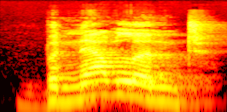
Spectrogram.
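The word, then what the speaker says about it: benevolent: अगला वर्ड है स्पेलिंग देखें। बी ई एन ई वी ओ एल इ एन टी। इसका प्रोनंसिएशन है बनेवलेंट।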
